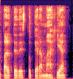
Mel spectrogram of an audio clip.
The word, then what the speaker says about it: Mahya: M-A-H-Y-A, magia.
